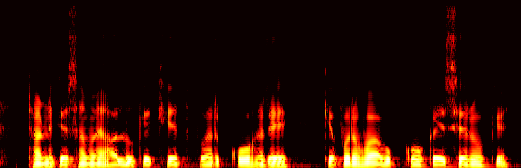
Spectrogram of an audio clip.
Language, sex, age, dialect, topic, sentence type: Magahi, female, 31-35, Western, agriculture, question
